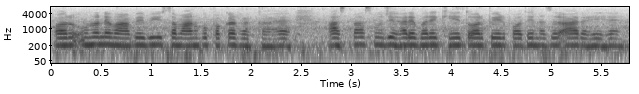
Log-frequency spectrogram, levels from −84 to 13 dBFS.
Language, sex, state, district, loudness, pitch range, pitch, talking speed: Hindi, male, Chandigarh, Chandigarh, -17 LUFS, 205-215 Hz, 210 Hz, 240 wpm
